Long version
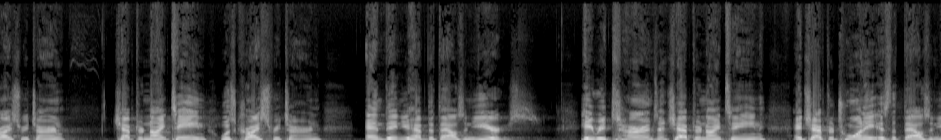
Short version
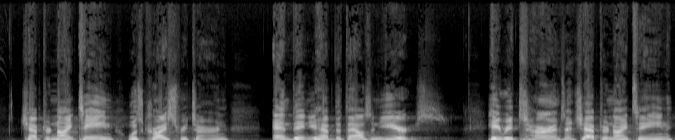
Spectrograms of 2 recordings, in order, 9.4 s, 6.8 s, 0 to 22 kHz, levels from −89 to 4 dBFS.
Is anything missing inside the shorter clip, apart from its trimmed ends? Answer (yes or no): no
